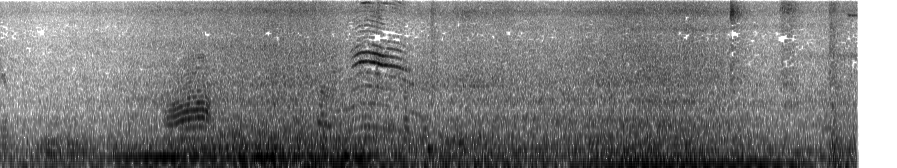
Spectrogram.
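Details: A rescued kitten found behind a door, crying in fear, gives two short wavering meows early on while people talk nearby over a constant low hum.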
